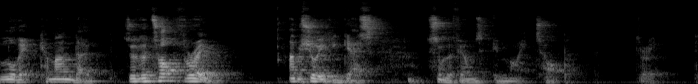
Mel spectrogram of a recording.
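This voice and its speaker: With a British accent, the speaker's animated tone brings very wide pitch swings, big swings in loudness and long, frequent pauses, with audible room echo. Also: man, medium pitch for a man. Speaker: film review youtuber. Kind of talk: casual film ranking monologue. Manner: fast.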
